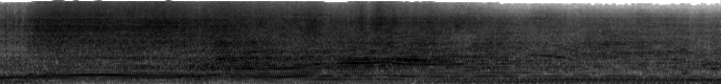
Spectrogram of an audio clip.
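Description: Drag-racing car engine at hard throttle, loud, its pitch dipping and climbing about two and four seconds in before settling into a steady drone.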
